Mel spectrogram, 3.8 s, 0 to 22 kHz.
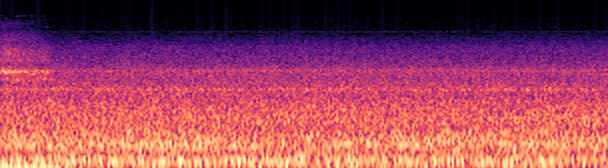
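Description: F-15 jet engine in the DCS World flight simulator, a steady, loud, continuous roar and rush that holds evenly from start to finish.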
